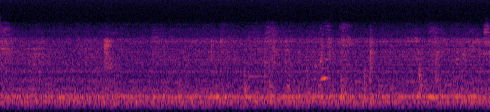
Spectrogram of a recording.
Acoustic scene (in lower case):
subway train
